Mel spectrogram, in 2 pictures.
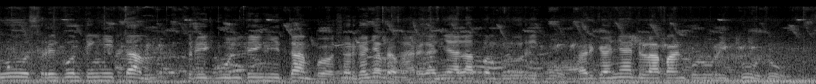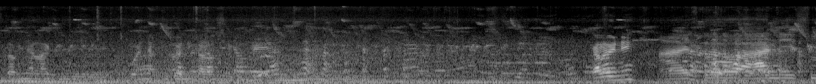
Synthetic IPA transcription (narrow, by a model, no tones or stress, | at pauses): usəɾiɡunt̪ɪŋhit̪am | səɾiɡunt̪ɪŋhit̪ambəsharɡaɲabəɾapaharɡaɲalapanpuluɾibu | harɡaɲadəlapanpuluhɾibut̪ʊ | ət̪amɲalaɡi | baɲak̚d͡ʒuɡanikalansəɾiɡut̪ia | kaloini | ʔait̪oanɪs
